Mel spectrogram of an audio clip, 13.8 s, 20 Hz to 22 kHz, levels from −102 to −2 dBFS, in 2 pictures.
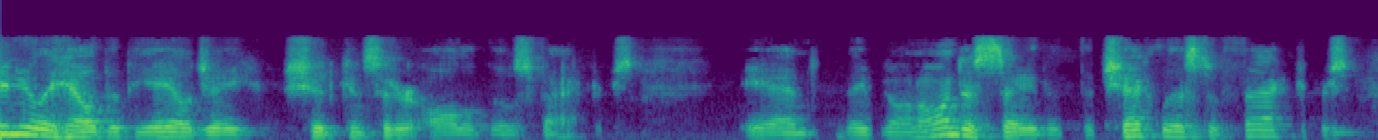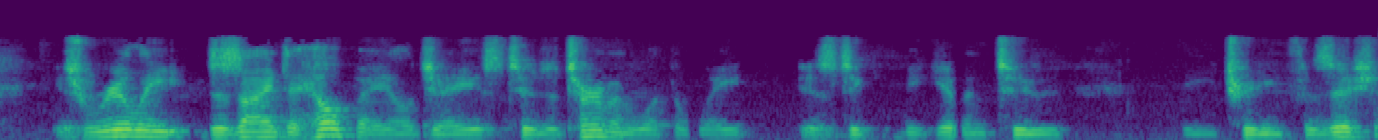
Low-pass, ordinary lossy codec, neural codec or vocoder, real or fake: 7.2 kHz; Opus, 64 kbps; none; real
